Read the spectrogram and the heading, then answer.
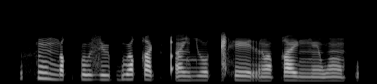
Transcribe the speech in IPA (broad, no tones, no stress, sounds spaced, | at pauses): θ ũ ŋ u q p u z ʉ ɓ u q e k qʼ ẽ ʎ o ǁʰ e r õ q e ŋ ẽ w õ p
